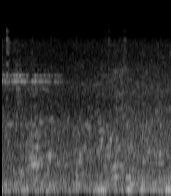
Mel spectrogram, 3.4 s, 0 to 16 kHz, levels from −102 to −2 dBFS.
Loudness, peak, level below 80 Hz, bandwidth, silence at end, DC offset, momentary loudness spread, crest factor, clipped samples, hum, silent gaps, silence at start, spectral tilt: -48 LUFS; -30 dBFS; -72 dBFS; 8.8 kHz; 0 s; under 0.1%; 7 LU; 16 dB; under 0.1%; none; none; 0.05 s; -7 dB/octave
